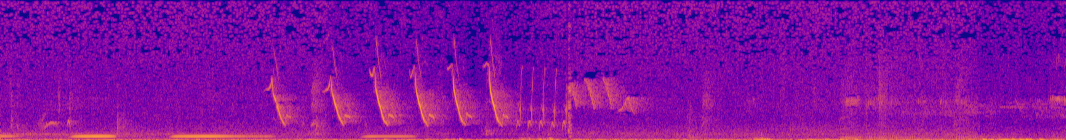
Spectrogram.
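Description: Birds calling outdoors: a low hooting coo repeated four times, then a quick run of about six high, sharply falling whistles and a short high trill from a songbird.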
